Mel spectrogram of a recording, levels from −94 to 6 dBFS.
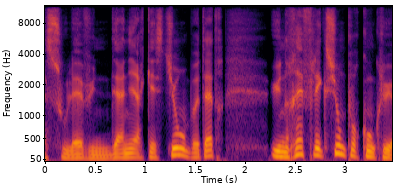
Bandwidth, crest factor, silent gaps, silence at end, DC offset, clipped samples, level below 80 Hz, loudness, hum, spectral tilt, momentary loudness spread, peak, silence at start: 12 kHz; 16 dB; none; 0 s; under 0.1%; under 0.1%; -40 dBFS; -23 LUFS; none; -5.5 dB/octave; 6 LU; -6 dBFS; 0 s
